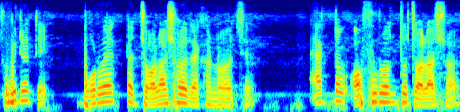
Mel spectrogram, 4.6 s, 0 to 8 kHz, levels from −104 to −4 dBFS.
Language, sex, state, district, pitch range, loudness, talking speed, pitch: Bengali, male, West Bengal, Dakshin Dinajpur, 125-185 Hz, -31 LUFS, 115 wpm, 155 Hz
